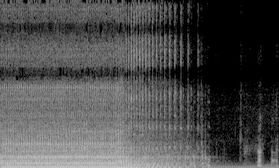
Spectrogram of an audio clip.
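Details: Toro Timemaster mower, bought as "locked up" but actually a sticking belt, fresh gas, key start: it fires and runs with an even, rapid beat for a couple of seconds before winding down; starts and runs fine.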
